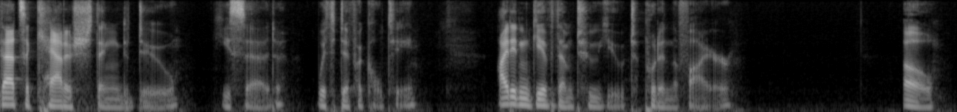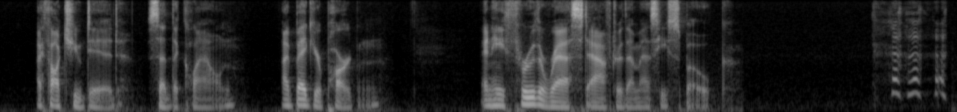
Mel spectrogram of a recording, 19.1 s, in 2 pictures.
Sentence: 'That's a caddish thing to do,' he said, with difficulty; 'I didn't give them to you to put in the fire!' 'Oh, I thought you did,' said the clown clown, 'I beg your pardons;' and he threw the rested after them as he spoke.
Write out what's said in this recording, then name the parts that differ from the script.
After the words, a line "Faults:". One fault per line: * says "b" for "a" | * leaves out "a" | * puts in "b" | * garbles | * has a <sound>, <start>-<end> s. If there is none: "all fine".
'That's a caddish thing to do,' he said, with difficulty; 'I didn't give them to you to put in the fire!' 'Oh, I thought you did,' said the clown, 'I beg your pardon;' and he threw the rest after them as he spoke.
Faults:
* leaves out "clown"
* says "pardon" for "pardons"
* says "rest" for "rested"
* has a laugh, 18.3-19.1 s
